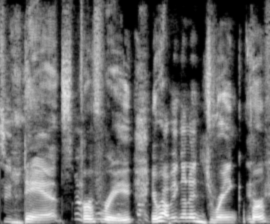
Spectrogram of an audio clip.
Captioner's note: laughing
